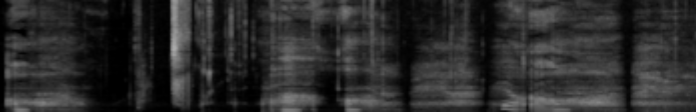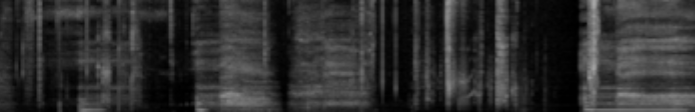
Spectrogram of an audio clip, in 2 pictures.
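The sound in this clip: Crunchy chewing of hot, hard food, many irregular crunching bursts with breathy sighs and soft vocal sounds between bites.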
